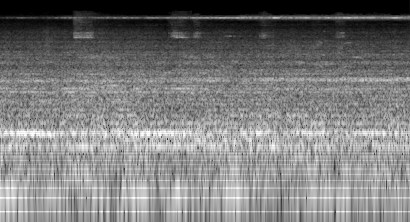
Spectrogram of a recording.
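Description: Freight train wagons rolling past on a tight curve: a steady, loud rumble of wheels on the rails, with a continuous squeal from the wheels grinding through the bend.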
